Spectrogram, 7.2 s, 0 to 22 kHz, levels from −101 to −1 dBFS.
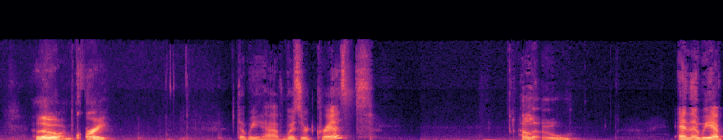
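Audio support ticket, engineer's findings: Held buzz/fading hiss, then audio jumps ahead: 0.79–0.88 s, 3.43–3.58 s, 5.35–5.44 s. Burst of packet loss on network receive path. Concealment extends last sound and fades it, covering 60 ms, 120 ms, 60 ms respectively; equal stretch of sound missing after.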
